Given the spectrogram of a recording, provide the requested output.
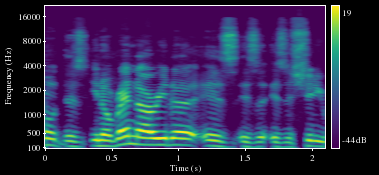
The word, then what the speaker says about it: Narita: was very inspired here his name is Ren Nita bro stop saying that it's pronounced Nita and that's how uh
